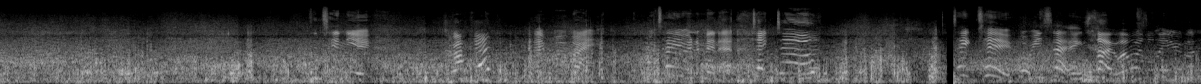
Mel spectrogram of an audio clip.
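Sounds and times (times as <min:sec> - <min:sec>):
motorway traffic rushing: 0:00.0 - 0:12.0
wind buffeting microphone: 0:00.0 - 0:12.0
women talking: 0:03.1 - 0:03.8, 0:04.4 - 0:08.2, 0:09.6 - 0:12.0.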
